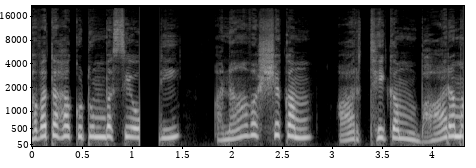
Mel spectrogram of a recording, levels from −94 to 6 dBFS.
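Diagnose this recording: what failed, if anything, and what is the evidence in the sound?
A playback stall at the playback stage. The speech stops abruptly at 1.08 s and the output stays silent until 1.28 s, a gap of about 200 ms, after which the audio resumes. The likely cause is the player running out of buffered data, or its output thread being blocked, so nothing was written to the device until it recovered.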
